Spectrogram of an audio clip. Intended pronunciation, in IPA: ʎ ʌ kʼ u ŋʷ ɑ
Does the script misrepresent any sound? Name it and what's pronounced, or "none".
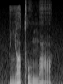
none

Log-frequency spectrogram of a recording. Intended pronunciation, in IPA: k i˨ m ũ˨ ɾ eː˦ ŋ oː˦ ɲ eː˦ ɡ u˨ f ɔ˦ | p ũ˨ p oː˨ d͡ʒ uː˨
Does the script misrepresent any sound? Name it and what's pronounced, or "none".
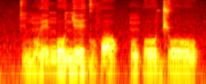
uː˨ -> oː˨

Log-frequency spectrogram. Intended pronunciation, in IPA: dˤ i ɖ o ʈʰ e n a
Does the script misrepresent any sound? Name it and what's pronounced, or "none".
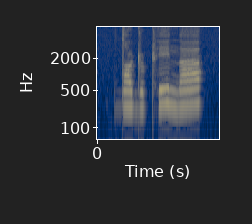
none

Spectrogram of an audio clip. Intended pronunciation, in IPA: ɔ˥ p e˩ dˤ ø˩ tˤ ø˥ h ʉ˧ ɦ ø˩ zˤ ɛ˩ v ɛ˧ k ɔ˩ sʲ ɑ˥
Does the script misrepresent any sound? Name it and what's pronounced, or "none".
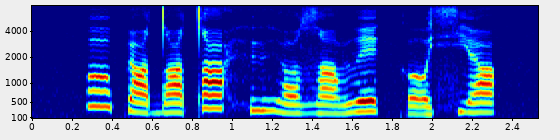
none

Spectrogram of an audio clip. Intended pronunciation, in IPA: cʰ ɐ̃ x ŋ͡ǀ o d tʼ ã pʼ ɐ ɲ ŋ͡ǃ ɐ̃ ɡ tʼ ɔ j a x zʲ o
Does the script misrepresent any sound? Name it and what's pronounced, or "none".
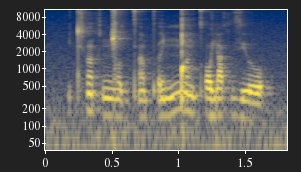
none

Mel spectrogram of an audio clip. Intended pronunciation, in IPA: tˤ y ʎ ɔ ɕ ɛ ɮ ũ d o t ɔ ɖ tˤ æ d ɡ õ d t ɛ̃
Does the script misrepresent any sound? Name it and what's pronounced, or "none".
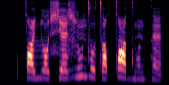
ɖ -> d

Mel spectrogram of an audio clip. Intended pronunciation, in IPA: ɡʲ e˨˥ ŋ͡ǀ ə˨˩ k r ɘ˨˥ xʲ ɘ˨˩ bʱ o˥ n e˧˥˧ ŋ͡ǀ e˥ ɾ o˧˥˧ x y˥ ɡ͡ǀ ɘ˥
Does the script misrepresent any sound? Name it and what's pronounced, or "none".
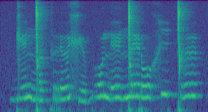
y˥ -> i˥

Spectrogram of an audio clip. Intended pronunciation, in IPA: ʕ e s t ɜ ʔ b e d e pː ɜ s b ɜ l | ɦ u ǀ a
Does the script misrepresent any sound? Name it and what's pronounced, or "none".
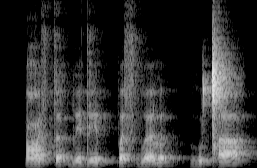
none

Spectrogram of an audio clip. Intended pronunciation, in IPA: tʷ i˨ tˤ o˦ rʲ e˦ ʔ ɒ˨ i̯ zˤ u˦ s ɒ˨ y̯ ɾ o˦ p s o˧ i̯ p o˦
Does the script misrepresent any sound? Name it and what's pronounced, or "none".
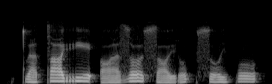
none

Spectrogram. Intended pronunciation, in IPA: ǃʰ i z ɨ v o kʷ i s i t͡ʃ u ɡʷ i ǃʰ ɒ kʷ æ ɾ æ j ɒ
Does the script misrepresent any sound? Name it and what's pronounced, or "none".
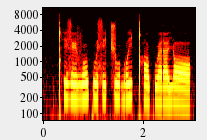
ɨ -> e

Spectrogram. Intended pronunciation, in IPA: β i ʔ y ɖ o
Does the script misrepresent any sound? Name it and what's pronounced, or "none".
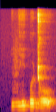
y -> u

